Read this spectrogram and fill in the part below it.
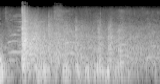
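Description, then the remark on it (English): A sharp, loud firework bang rings out and echoes off the surrounding city buildings, trailing into a rumbling reverberation with a couple of fainter pops following. “It's echoing. I don't know if you can hear the echo on it. It's because it's directly towards the buildings.”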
